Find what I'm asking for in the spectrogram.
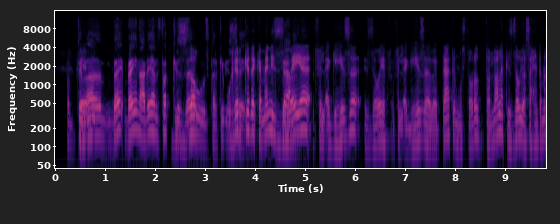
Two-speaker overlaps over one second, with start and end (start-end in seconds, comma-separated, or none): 2.3-3.9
